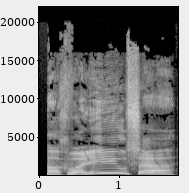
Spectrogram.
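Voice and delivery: lightly voiced jeering shout. A narrator's reading. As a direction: drag out a taunting cry. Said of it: "крикнул Ракитин".

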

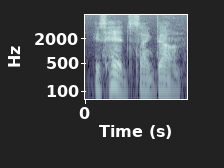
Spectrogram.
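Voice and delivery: ordinary delivery, nothing marked

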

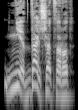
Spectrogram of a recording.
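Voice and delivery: quick high objection; lively. A narrator's reading. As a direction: jump in to correct him. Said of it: "живо сказал Обломов".

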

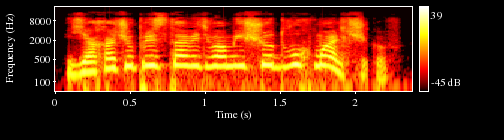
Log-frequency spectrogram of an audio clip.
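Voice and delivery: teacher presents the newcomers to the dean, high and eager; upbeat introduction. A narrator's reading. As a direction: announce the new boys brightly. Teacher introduces two boys.

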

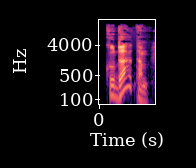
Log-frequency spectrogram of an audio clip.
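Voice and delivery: ordinary delivery, nothing marked

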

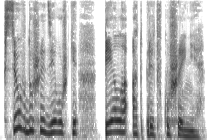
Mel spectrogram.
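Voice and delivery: plain reading voice

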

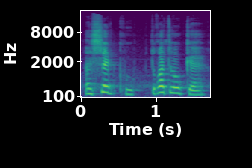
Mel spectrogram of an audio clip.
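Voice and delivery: usual speaking voice

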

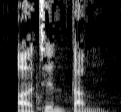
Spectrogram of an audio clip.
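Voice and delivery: plain reading voice

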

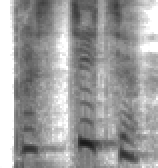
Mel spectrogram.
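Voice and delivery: high, squeaky sorry; clumsy girl squeaking an apology; squeaked apology. Acted. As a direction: squeak it out embarrassed. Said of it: "пискнуло".

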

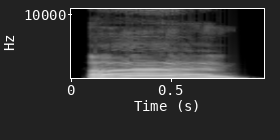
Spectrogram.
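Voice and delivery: long high-pitched wail; piercing scream. A narrator's reading. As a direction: scream like a steam whistle. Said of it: "кричала королева". (пронзительный протяжный крик)

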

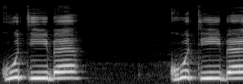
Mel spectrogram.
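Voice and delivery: كتب with each vowel whole and clear; full vowels. Shown as a demonstration. Teacher models the correct vowels. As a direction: say كتب with a full ضمة and full فتحة. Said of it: "هو ده إتمام الحركات".

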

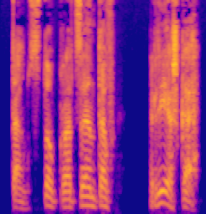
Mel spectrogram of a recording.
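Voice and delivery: ordinary delivery, nothing marked

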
